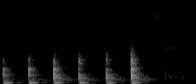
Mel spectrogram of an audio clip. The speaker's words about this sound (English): Jesse heard a knock at his front door.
